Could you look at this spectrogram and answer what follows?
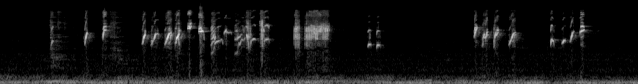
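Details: Singing European goldfinch, recorded as a tutor for all kinds of birds: lively, high twittering phrases with a buzzy, rasping note mixed in, a short break, then further bright chirp clusters; soft low background hum throughout.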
